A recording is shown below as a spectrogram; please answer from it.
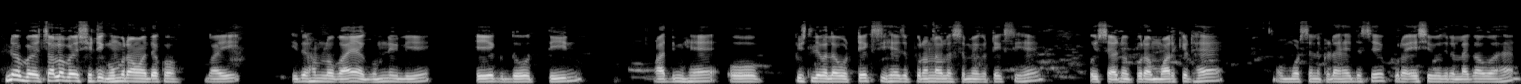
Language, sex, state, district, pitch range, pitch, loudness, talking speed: Rajasthani, male, Rajasthan, Churu, 130-155 Hz, 135 Hz, -16 LUFS, 205 wpm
